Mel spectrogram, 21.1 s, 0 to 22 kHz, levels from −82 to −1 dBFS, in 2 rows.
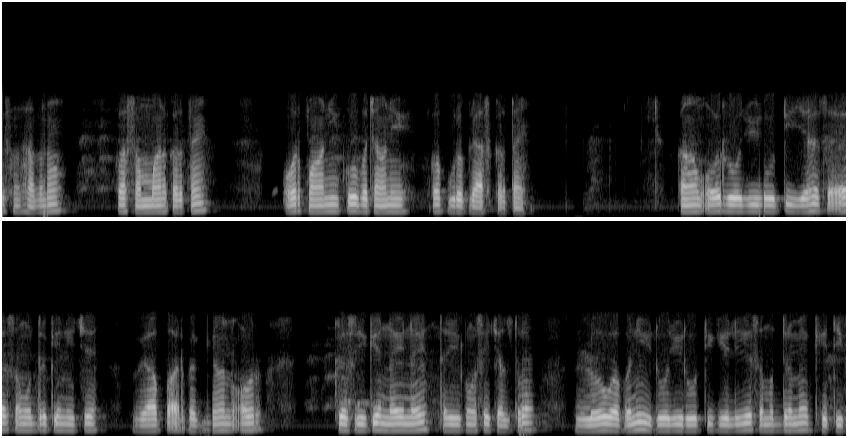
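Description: Packet loss with pitch repetition hits at 0.52, 9.46, 13.02, 17.02, 18.70 and 20.64 s. The receiver repeats the last pitch period over each 20 to 60 ms gap, which sounds like a brief buzzy hold. At 13.02 and 17.02 s, several dropouts are scattered across 160 ms.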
